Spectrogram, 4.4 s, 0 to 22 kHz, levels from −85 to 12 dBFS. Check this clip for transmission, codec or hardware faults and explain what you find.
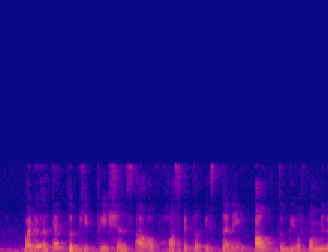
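Nothing stands out here; the speech comes across steady and intact, with no sign of trouble from the transmission path, the codec or the hardware.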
